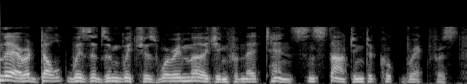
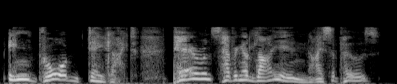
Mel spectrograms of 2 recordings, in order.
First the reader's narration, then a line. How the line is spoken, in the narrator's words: he muttered distractedly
